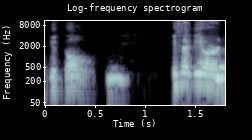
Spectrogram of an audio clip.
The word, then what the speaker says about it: Doe: Doe Vidir. How do you pronounce it? Doe or Do, Doe? do with it. Doe.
